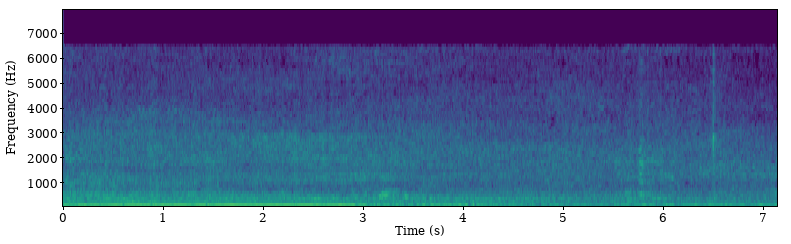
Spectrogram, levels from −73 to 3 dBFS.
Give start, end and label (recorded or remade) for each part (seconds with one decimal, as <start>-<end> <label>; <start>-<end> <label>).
0.0-7.1 remade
